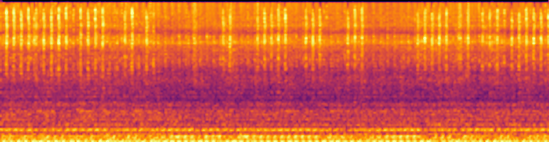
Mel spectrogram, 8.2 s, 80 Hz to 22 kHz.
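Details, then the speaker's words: C3 Corvette V8 with Holley four-barrel carburetor idling, smelling of gas; mechanic says high float level is part of the rich running and adjusts all four barrels: steady, slightly lumpy idle, dull low rumble, no misses; rich idle. "so that's what's making it just too rich or what that's definitely part of it I'm going to adjust uh all four barrels too"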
